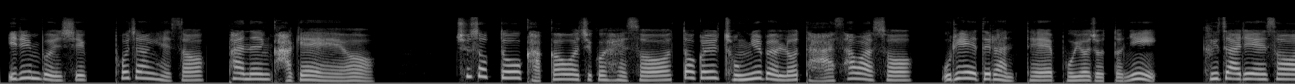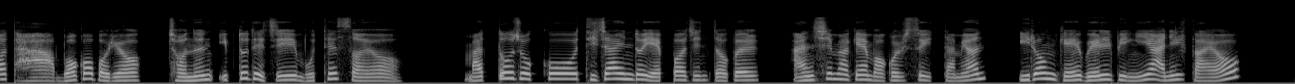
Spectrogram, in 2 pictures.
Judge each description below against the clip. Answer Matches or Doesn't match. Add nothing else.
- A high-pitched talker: Matches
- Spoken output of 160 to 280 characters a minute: Matches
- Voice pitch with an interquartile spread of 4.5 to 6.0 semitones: Matches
